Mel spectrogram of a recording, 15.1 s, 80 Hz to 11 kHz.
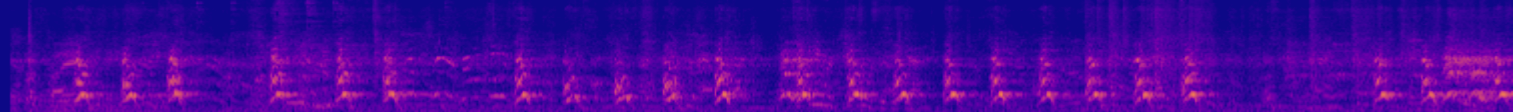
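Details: Keeshond at the 2018 Keeshond Club of America National Specialty agility trial, barking repeatedly in steady sharp yaps about twice a second over a busy indoor background with voices.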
